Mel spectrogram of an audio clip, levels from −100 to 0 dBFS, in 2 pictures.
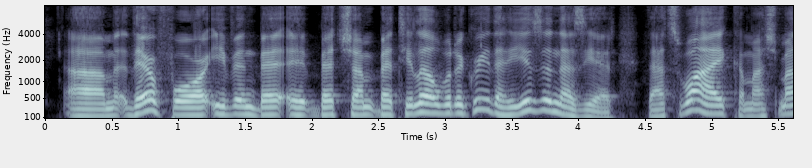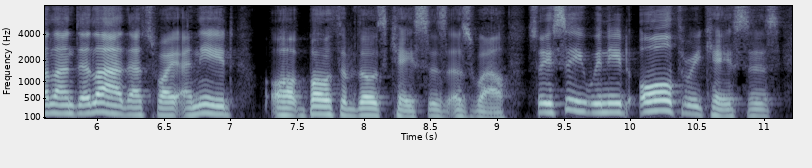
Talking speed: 180 wpm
